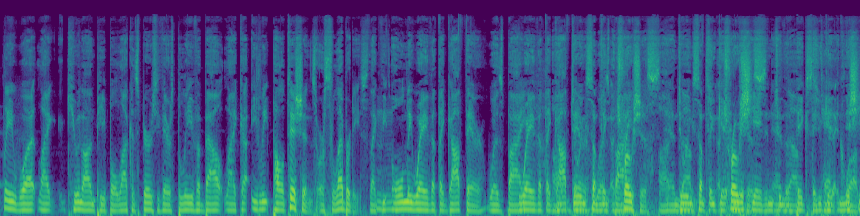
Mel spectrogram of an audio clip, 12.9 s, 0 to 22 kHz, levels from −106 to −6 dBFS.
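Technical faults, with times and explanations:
7.79 s to the end, after "they got there was", doubled audio track: a second, slower capture path likely mixes in, so an equally loud, dry copy trails about one and a half seconds behind, entering abruptly.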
